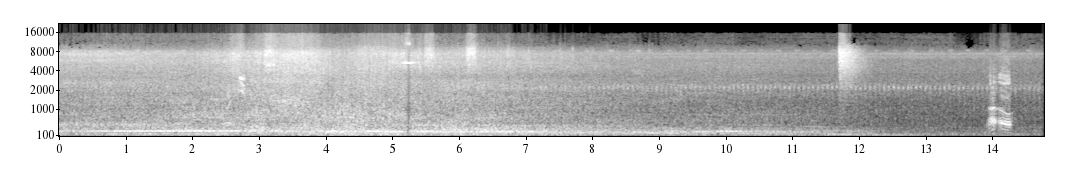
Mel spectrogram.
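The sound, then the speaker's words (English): A fire truck's engine rumbles loudly, a steady low roar that gradually eases as it moves off, with a couple of brief sharp noises near the end. “The fire truck's coming.”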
